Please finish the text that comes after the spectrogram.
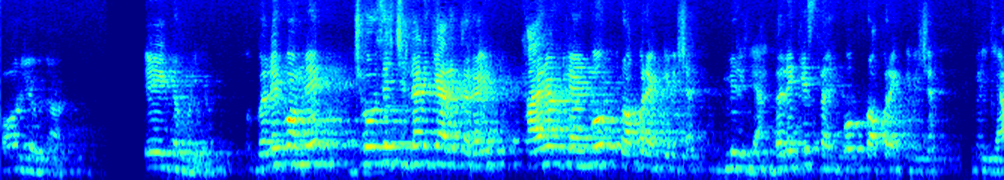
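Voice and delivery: quiet reassuring teacher voice; soft calm guidance. Real, not acted. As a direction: ease the class back down gently. Calming after shouting.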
